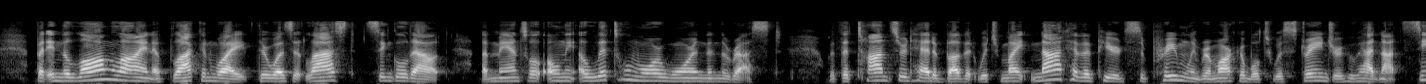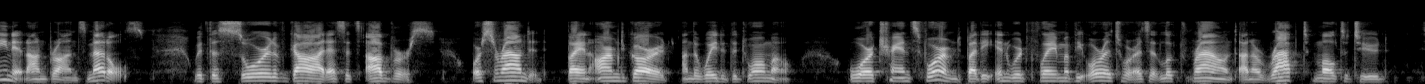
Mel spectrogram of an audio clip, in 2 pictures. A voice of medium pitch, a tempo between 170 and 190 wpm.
Yes: medium, 150 Hz; average, 180 wpm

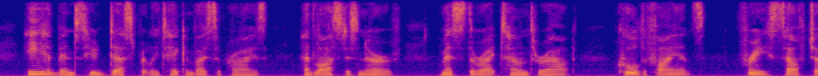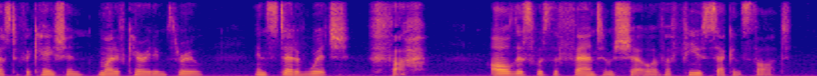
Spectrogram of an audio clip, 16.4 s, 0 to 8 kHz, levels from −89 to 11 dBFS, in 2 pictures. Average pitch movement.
No: narrow, 1.6 semitones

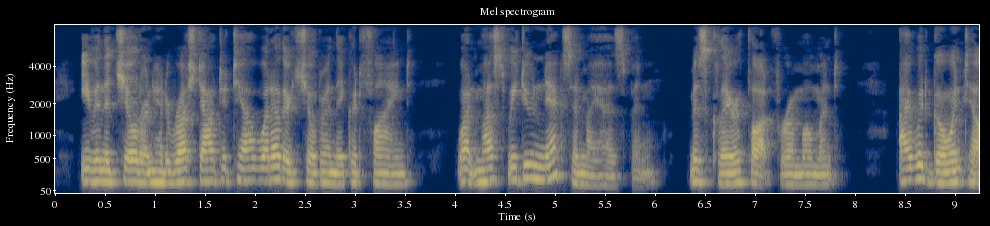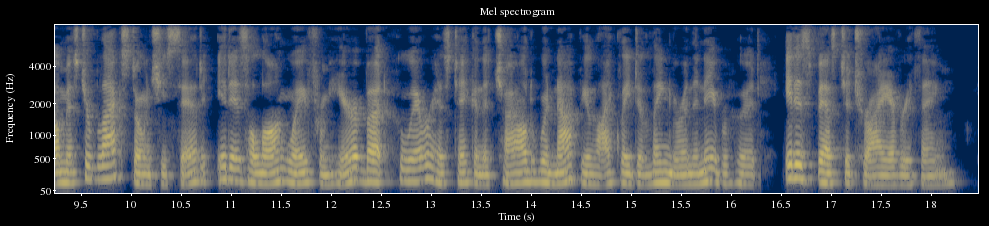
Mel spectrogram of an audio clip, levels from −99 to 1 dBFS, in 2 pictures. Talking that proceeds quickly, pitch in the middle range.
Yes: fast, 215 wpm; medium, 145 Hz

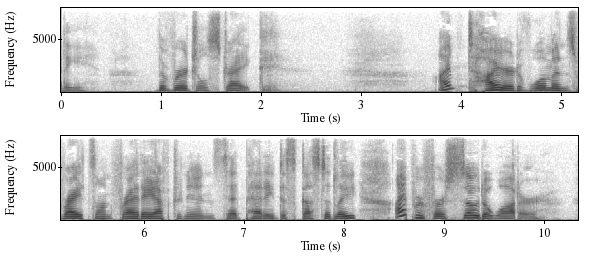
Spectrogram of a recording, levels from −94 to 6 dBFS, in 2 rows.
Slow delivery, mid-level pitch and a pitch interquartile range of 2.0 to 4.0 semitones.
Yes: slow, 110 wpm; medium, 175 Hz; narrow, 2.5 semitones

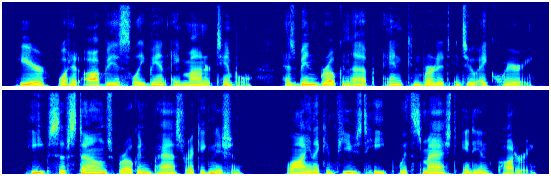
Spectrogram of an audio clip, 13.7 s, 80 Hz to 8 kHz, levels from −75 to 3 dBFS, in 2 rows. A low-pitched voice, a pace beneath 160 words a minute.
Yes: low, 110 Hz; average, 140 wpm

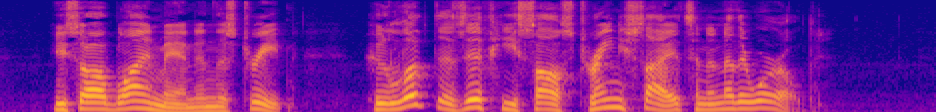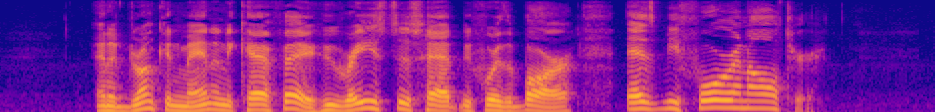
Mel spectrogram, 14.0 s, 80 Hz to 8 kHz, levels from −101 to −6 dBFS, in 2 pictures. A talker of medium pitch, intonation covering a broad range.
Yes: medium, 155 Hz; wide, 5.7 semitones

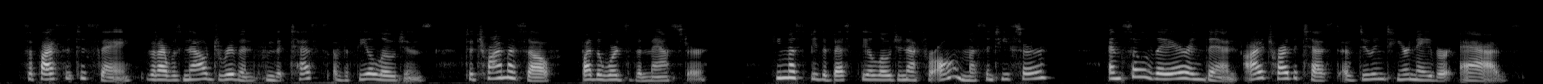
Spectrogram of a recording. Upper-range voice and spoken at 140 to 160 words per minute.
No: high, 230 Hz; average, 195 wpm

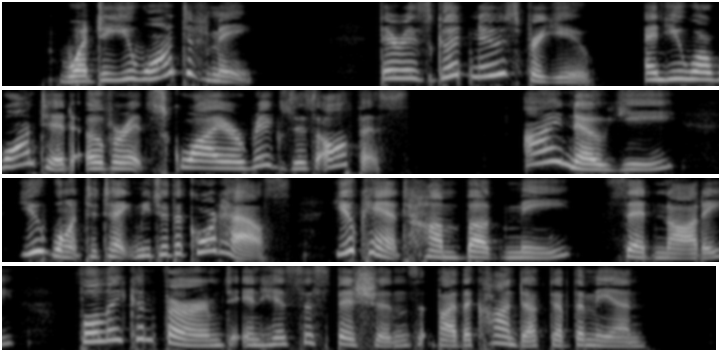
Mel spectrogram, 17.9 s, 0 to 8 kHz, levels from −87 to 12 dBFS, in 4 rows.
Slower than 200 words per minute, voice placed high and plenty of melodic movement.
Yes: average, 170 wpm; high, 230 Hz; wide, 8.1 semitones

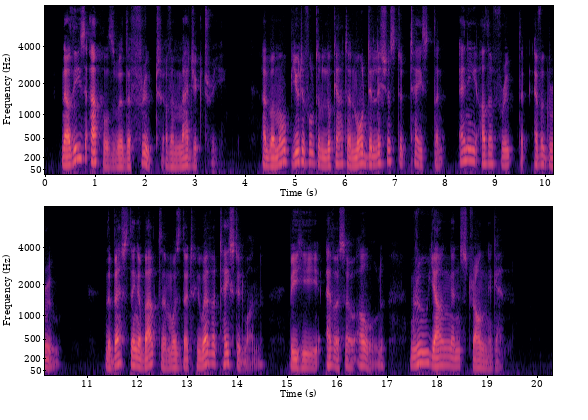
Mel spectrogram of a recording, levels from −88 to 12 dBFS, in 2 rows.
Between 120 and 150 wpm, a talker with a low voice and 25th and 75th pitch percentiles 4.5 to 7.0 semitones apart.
Yes: average, 140 wpm; low, 110 Hz; average, 5.1 semitones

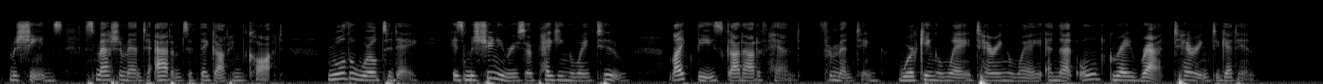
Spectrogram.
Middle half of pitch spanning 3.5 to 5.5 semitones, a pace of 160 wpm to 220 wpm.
No: average, 2.8 semitones; average, 185 wpm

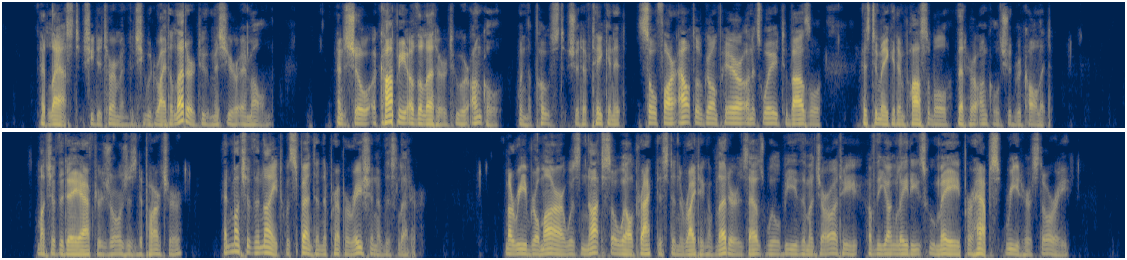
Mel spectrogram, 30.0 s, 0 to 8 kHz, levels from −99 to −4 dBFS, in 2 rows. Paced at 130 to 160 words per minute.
No: average, 195 wpm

